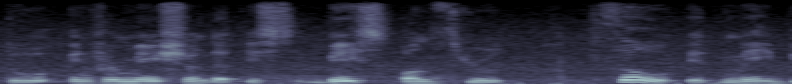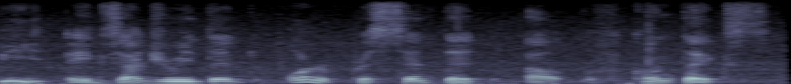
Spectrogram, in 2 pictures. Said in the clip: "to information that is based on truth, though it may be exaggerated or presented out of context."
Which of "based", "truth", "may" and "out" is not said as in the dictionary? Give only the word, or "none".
truth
